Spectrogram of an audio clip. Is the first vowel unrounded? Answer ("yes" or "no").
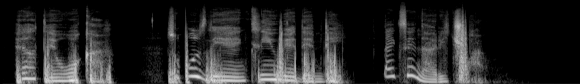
yes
